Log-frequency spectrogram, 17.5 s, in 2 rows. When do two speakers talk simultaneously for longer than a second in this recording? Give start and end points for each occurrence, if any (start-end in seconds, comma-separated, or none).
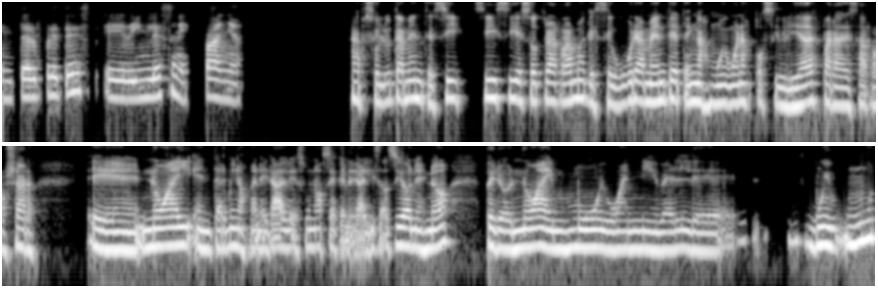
none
